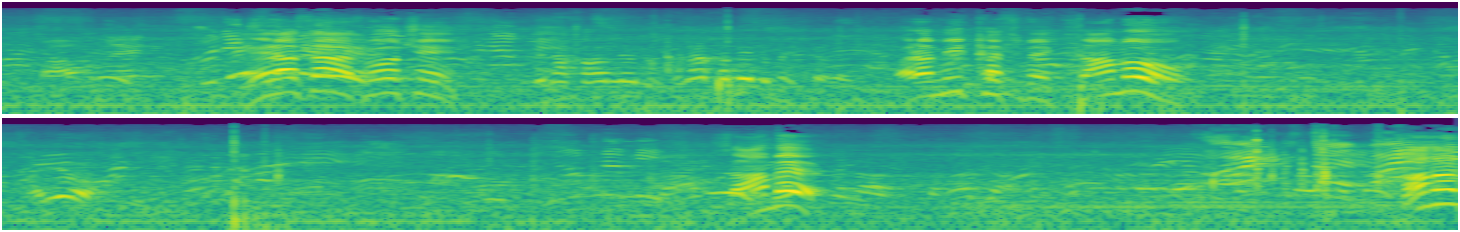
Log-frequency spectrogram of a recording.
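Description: Children and young players shout to each other outdoors on an open field.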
